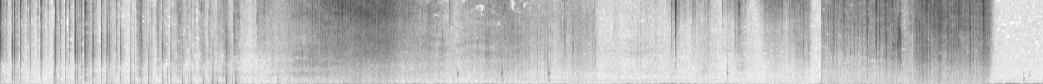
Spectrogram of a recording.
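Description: Long blue nails scratch and tap a rough, textured stone block wall near a mortar joint. Quick, uneven taps open the clip, then give way to gritty, bright scraping that swells and fades in waves, with soft clicks scattered through.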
